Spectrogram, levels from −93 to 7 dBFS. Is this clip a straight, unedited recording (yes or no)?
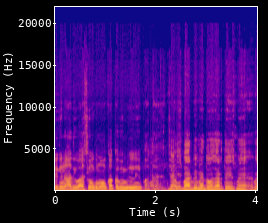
no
